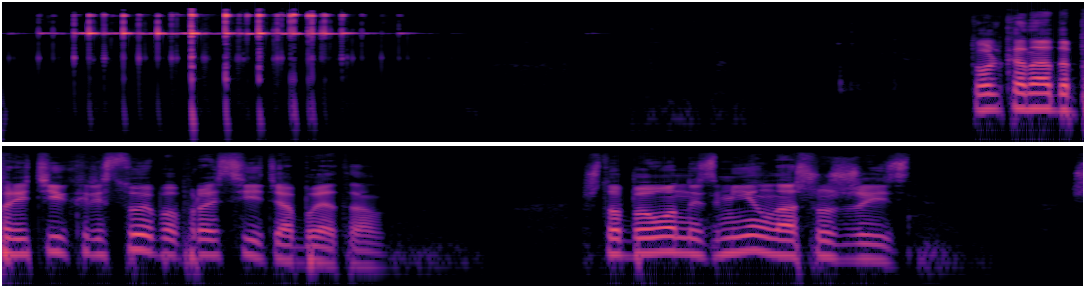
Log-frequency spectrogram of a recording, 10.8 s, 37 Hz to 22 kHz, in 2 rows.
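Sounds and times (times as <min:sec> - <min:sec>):
small bell ringing: 0:00.0 - 0:02.2
speech: 0:04.8 - 0:07.4, 0:08.3 - 0:10.2.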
